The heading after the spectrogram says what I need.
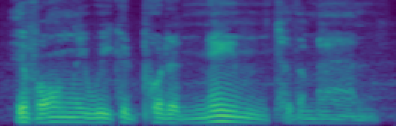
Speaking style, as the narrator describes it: he grumbled

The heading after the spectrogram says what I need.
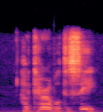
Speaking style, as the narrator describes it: I murmured

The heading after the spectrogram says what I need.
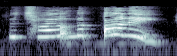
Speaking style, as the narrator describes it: she shouted

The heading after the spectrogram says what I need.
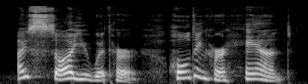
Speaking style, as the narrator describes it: I cried

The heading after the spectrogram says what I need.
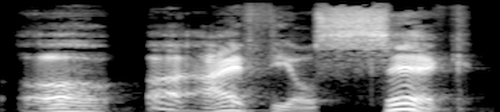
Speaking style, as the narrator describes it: he moaned

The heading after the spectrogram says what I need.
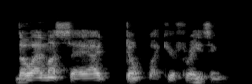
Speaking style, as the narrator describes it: Myron replied in a mournful tone

